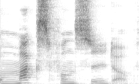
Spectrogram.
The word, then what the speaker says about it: Max von Sydow: because the V there, the single V, can be pronounced von like an F or von like a single V. Max von Sydow, I think is so Max von Sydow. Yeah, yeah, it's an F.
